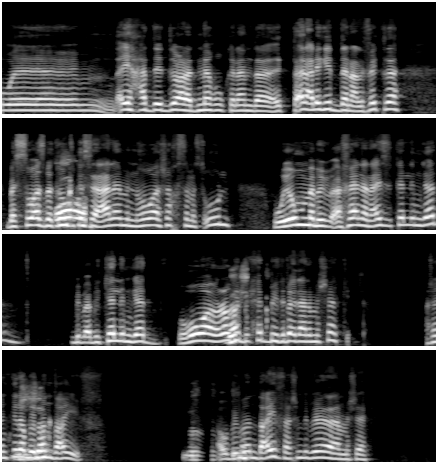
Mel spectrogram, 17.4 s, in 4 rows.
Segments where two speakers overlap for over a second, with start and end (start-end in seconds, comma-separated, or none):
none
